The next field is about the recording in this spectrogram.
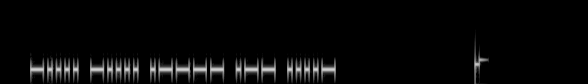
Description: Morse code, heard as a keyed tone, about 28 wpm, 700 Hz. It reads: 661W4
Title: Five Challenging Letter-Number Combinations 28wpm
